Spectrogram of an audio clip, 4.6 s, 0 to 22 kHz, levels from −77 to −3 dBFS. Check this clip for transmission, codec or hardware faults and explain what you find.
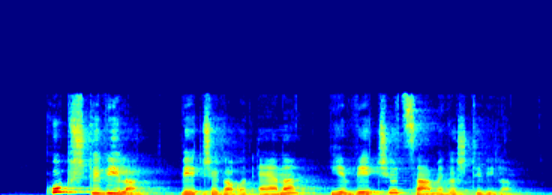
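There's one fault, running through the whole speech clip: likely Dolby Digital compression at a low rate, with a bitrate around 64 kbps. Nothing comes through above 11.5 kHz, so it sounds dull, and with many frequency lines starved of bits and filled with dither noise, the voice carries a clearly audible rough, fluttering grain.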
